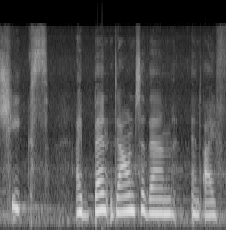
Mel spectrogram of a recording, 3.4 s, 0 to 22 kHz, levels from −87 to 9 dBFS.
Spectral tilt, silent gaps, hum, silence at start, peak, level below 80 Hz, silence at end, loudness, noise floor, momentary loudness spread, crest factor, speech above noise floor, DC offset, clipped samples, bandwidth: -5 dB/octave; none; none; 0 s; 0 dBFS; -58 dBFS; 0 s; -14 LUFS; -34 dBFS; 11 LU; 14 dB; 21 dB; under 0.1%; under 0.1%; 15 kHz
